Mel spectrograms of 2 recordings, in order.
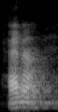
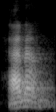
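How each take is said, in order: The two takes are said the same way.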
